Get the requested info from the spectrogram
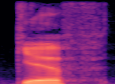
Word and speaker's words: GIF: You know they had video, GIF. That's how you pronounce it.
